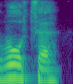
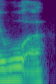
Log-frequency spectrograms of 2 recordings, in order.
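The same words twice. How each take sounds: First: It is said in a posh accent. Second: It is said in a Portsmouth accent. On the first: "if you're posher" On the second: "we say water, what like butter"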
